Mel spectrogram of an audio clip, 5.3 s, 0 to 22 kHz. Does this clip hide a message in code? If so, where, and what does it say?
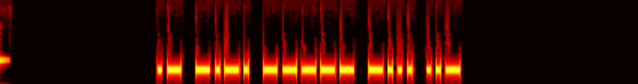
Yes: Morse code from 1.3 to 3.8 s, heard as a keyed tone, about 29 wpm, 700 Hz. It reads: AC0BU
